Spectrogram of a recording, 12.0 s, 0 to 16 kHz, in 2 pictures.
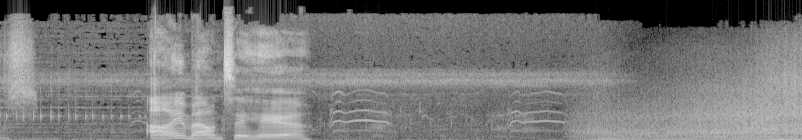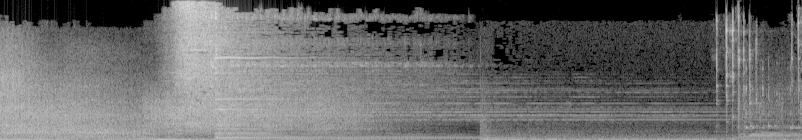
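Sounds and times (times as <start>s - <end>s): ominous documentary music: 0.0s - 1.9s, 4.3s - 12.0s
rising whoosh: 4.3s - 9.2s
low pulsing rumble: 4.4s - 7.7s.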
